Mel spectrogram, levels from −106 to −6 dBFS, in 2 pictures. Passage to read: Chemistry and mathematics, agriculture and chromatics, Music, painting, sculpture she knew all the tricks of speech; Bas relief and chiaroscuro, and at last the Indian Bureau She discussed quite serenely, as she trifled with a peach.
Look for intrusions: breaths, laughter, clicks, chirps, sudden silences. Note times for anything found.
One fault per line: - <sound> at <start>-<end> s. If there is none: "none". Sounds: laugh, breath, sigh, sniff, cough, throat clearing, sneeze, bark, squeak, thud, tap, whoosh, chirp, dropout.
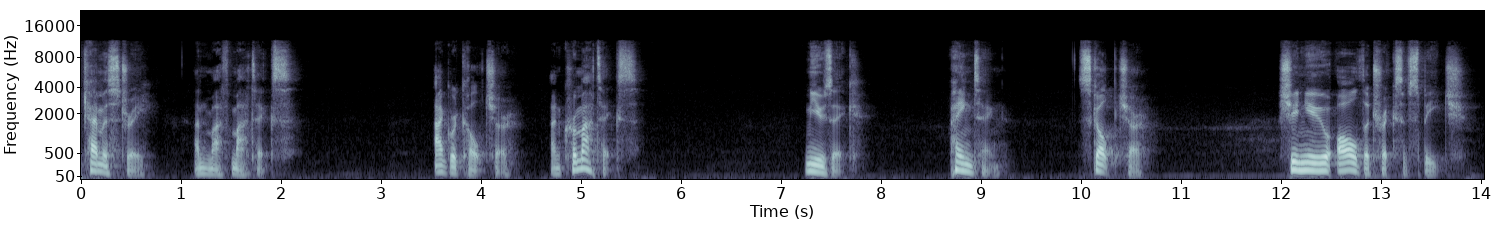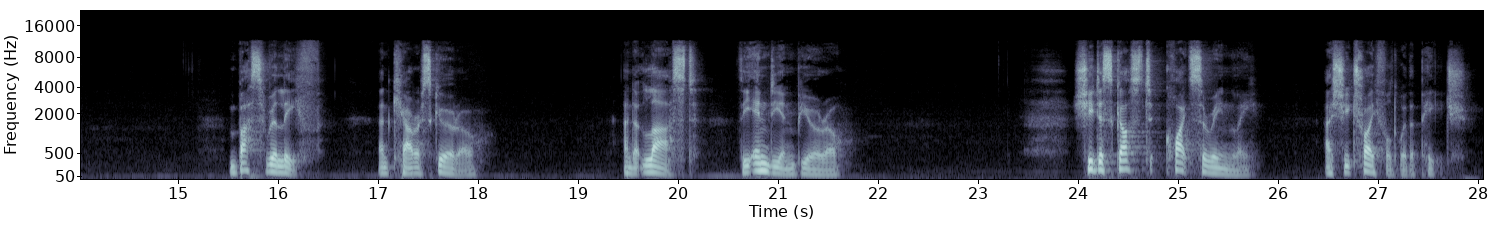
none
